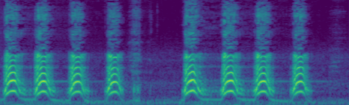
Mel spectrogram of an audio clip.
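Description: A Tatra Shepherd Dog gives two quick runs of four deep, resonant barks, with a short pause between.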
